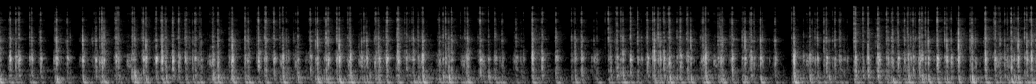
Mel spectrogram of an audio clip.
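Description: A full-size ASUS ROG Claymore Core mechanical keyboard, with plastic keycaps on Cherry MX Red switches, a metal plate, a hollow case and RGB backlight, is typed on rapidly with the fingertips of both hands. The result is a dense, continuous stream of short, crisp key clacks with a low hollow thud under each press and brief pauses between bursts.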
